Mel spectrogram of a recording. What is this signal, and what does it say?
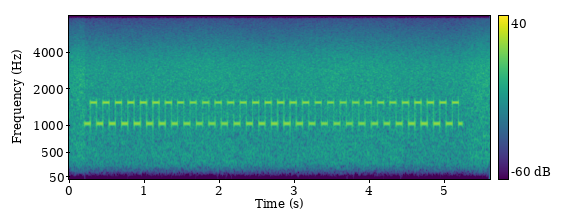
A tone that alternates evenly between two pitches, with radio static. There is no code.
